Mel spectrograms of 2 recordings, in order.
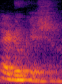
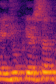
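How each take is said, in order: First: "एडुकेशन" with a d sound instead of j; newer pronunciation. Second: "एजुकेशन" with a j sound in the middle; older pronunciation. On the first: Teacher mimicking how people now say education, spoken plainly. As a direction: say "एडुकेशन" as ed-you-kay-shun. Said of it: "आजकल बोलते हैं". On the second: Teacher recalling the old way to say education, spoken plainly. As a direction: say "एजुकेशन" as edge-you-kay-shun. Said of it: "पहले जैसे आप बोलते थे". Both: Shown as a demonstration.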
